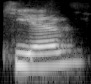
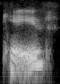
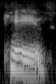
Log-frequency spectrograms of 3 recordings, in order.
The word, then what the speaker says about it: Kyiv: Kiev is the Russian pronunciation. The correct pronunciation is Kyiv. Okay. That's like the capital city. The capital of Ukraine. Is Kyiv.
